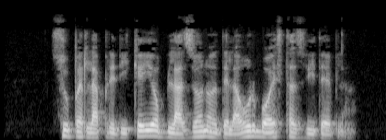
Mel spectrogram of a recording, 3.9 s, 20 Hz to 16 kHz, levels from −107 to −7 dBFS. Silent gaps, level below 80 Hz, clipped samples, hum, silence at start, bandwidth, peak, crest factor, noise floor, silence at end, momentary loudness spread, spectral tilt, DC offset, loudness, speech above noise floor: none; -68 dBFS; under 0.1%; none; 0.55 s; 9.6 kHz; -8 dBFS; 18 dB; -70 dBFS; 0.35 s; 9 LU; -5.5 dB/octave; under 0.1%; -27 LUFS; 44 dB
